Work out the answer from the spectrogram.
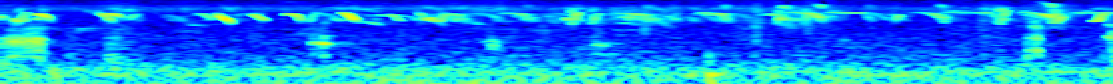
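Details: Week-old domestic chicks peeping during an evening feed, a flock calling together in quick, high, slurred cheeps that run without pause, backed by constant low background hum.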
